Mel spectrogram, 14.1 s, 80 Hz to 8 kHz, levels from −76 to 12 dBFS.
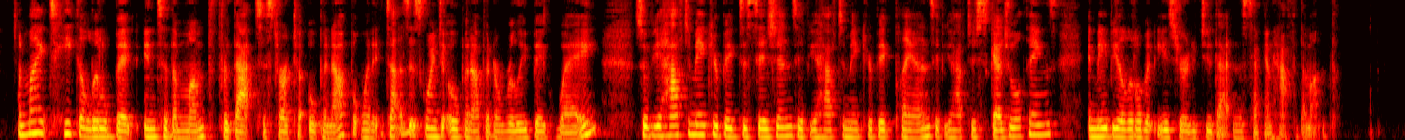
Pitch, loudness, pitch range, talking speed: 165 Hz, -20 LUFS, 150-180 Hz, 300 wpm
